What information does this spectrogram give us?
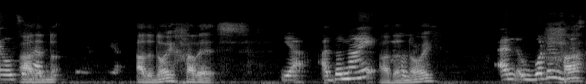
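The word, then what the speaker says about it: אדוני: Name of God, Adoni Haaretz. Adoni Haaretz. So please help me in the pronunciations. I also have... Adonai Haaretz. Yeah, Adonai.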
